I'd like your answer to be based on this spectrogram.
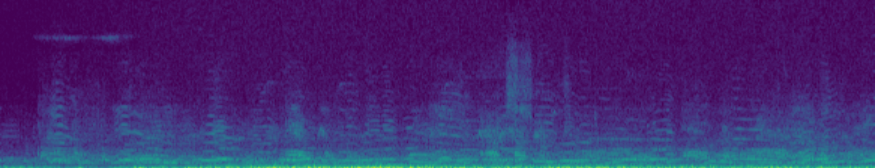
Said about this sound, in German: So, was ihr hier hört, das sind die Schwäne und Enten am Reykjaviker Rathaus. Die befinden sich dort in einem kleinen Wasserloch, denn der Rest des Sees vorm Rathaus ist zugefroren und da laufen auch Leute drüber.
